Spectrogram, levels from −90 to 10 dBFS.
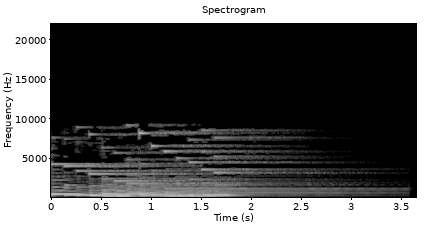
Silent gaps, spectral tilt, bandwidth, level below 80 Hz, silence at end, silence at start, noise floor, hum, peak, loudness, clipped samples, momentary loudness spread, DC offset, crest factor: none; -4 dB/octave; 9.8 kHz; -74 dBFS; 1.05 s; 0 s; -58 dBFS; none; -10 dBFS; -21 LUFS; under 0.1%; 20 LU; under 0.1%; 14 dB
